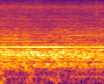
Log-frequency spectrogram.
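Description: An Infinuvo Hovo wet/dry mopping robot vacuum runs across the floor with a steady, close whirring drone and a faint whine, continuous and alone with no talking.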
